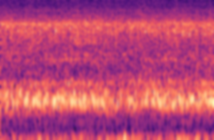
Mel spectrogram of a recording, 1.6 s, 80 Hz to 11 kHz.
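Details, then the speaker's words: Vintage Chevy P30 motorhome carbureted V8, warmed up, after replacing distributor cap, rotor, ignition module and coil: even steady idle around 750–800 rpm under loud hiss, no misses or knocks; normal. "that's what you're hearing is the Jets so she's idling at around 750 800 rpm"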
